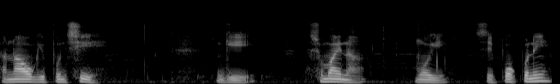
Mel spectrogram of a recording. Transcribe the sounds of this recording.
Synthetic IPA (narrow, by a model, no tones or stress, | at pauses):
sanawɡipunsʰi | ɡi | sumajna | moj | zepok̚pəni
